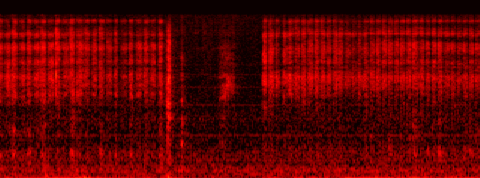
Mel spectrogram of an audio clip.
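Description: A teal colored pencil shades the right page of an open paper sketchbook with rapid back-and-forth strokes, making a dense, bright scratchy rubbing. A sharp tick sounds just past two seconds, and the strokes drop to a faint hush for about a second before the steady rubbing resumes to the end.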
